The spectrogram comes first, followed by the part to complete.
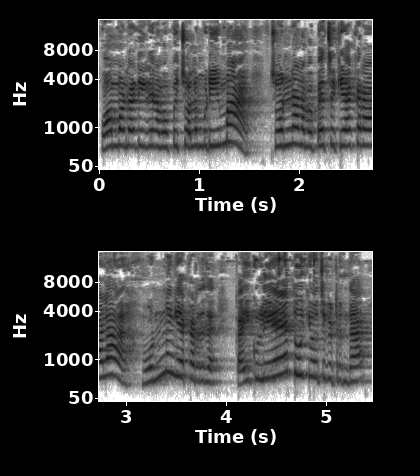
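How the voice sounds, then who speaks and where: A woman playing a sharp-tongued village mother-in-law, nagging and taunting in a comedy skit. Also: very high-pitched, fairly even intonation. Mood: complaining. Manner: nagging, taunting, rapid scolding.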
